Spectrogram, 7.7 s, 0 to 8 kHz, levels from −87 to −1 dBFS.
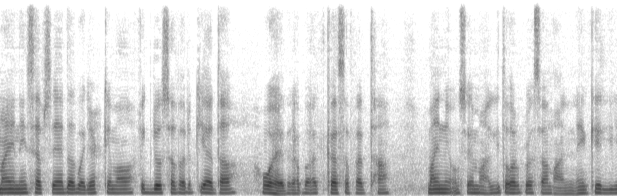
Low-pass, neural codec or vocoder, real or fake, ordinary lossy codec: none; codec, 16 kHz, 0.8 kbps, ZipCodec; fake; none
